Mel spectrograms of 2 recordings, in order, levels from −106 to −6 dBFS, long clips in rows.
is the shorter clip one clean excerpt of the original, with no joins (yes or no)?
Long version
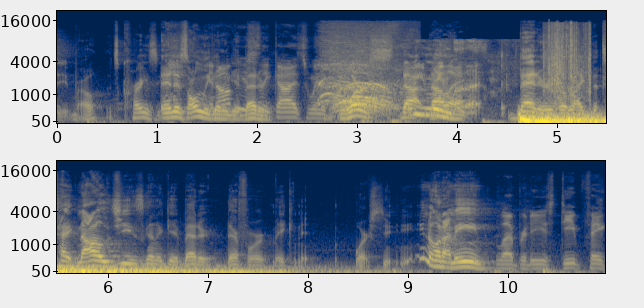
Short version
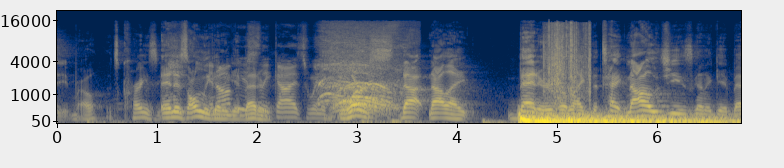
yes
